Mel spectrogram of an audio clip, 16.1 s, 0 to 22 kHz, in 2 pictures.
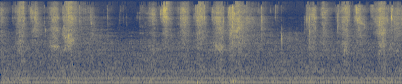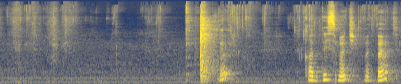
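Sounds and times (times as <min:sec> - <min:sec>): knife slicing meat: 0:00.0 - 0:01.9, 0:02.8 - 0:05.3, 0:06.1 - 0:09.7
low steady hum: 0:00.0 - 0:16.0.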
